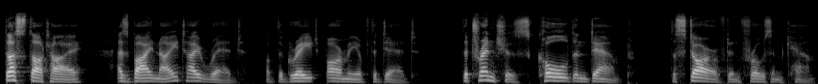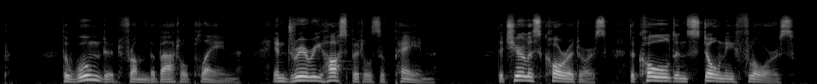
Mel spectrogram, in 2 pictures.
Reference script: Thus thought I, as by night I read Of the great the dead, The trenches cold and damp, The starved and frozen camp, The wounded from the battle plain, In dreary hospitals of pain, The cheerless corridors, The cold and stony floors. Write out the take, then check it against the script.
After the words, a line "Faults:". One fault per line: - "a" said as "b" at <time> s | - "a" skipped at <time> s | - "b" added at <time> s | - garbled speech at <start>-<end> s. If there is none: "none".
Thus thought I, as by night I read Of the great army of the dead, The trenches cold and damp, The starved and frozen camp, The wounded from the battle plain, In dreary hospitals of pain, The cheerless corridors, The cold and stony floors.
Faults:
- "army of" added at 3.3 s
